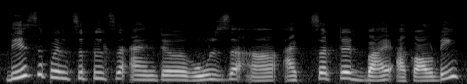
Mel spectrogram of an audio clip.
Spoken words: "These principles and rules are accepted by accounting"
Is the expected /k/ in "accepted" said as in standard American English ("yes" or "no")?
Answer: yes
